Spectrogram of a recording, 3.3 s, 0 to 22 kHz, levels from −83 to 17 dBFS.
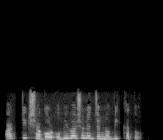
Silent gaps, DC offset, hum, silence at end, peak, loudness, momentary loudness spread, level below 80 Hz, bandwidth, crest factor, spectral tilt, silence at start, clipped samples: none; under 0.1%; none; 0.5 s; 0 dBFS; -16 LUFS; 12 LU; -66 dBFS; 8.2 kHz; 16 dB; -1.5 dB/octave; 0.1 s; under 0.1%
